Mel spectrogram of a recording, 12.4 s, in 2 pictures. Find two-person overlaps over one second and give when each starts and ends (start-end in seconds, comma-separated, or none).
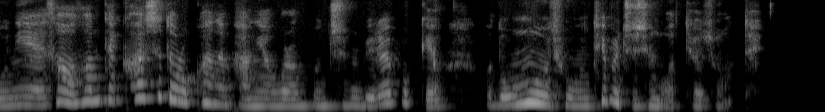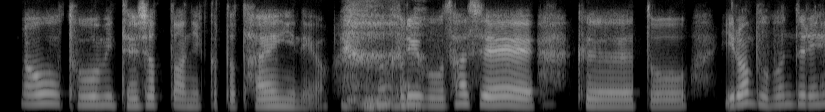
none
